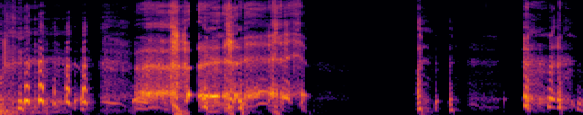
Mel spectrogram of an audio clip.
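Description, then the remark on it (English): A loud bout of harsh coughing fills the first few seconds, followed by a pause and then a couple of shorter, rougher coughs and throat-clearing bursts. “Oh, you're supposed to cough on me.”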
